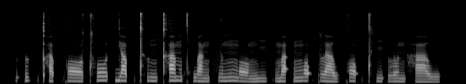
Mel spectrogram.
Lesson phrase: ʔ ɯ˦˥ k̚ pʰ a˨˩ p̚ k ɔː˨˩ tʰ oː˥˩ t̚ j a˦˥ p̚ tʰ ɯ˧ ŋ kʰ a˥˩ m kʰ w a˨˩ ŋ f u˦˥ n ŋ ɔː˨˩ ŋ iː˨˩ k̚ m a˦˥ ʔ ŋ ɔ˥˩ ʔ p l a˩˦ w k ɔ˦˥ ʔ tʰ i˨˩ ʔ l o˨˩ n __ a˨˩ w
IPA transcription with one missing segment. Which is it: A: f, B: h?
B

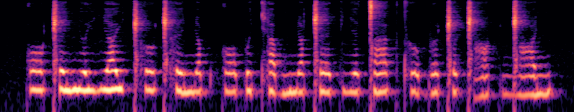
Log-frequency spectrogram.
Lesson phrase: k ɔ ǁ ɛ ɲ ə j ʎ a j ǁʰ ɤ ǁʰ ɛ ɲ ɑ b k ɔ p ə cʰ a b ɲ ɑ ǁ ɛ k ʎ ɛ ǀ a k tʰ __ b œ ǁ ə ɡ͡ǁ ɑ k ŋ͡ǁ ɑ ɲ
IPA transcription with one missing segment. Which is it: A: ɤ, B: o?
A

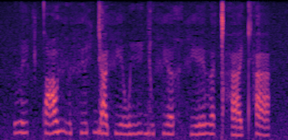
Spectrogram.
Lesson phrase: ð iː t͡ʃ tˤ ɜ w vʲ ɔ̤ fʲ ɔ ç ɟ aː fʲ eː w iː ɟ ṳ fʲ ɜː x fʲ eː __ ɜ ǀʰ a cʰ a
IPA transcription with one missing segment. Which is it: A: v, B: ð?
B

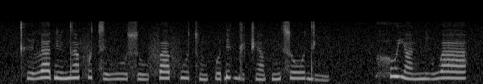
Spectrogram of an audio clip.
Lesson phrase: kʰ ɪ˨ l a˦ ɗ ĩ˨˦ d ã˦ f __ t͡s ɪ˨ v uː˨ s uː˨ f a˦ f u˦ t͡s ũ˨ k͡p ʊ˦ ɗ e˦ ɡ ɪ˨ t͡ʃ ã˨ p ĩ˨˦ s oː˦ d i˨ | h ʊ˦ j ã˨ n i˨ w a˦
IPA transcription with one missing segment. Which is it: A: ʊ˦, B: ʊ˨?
A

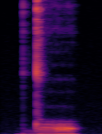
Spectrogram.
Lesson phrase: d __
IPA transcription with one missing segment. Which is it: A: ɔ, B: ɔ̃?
A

